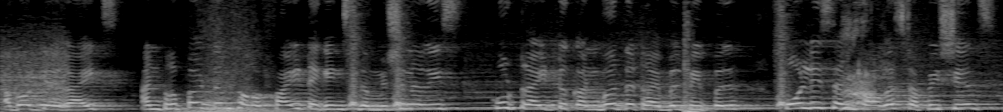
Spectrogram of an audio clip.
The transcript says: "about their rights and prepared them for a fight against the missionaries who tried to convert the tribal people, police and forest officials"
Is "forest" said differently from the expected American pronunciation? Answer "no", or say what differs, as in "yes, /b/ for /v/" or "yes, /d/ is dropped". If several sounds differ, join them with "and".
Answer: no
